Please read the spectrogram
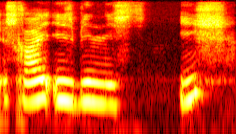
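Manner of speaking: German title in a French learner's accent; non-native German accent. Real, not acted. Vlogger apologizing for her German names a song, French-accented German. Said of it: "désolée pour mon accent allemand".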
